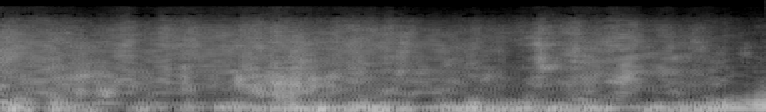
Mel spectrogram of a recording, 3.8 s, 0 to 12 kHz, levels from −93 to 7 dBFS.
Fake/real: fake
